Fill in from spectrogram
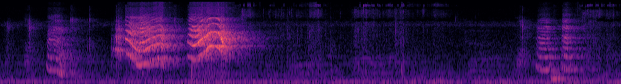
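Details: Pet parrot at play indoors, producing two loud, sweeping squeaky calls that bend up and down, followed by quiet and a softer stuttering squeak near the end.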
